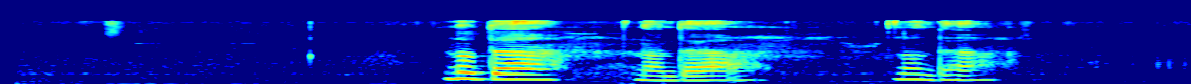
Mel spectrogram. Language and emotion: Russian, sad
